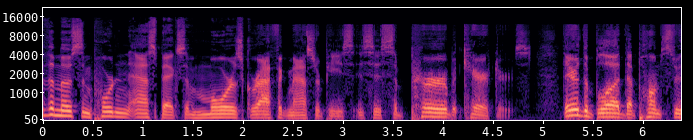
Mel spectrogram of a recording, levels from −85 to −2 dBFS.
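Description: A speech recording whose top end suddenly thins at 2.13 s and stays that way to the end: the treble above about 12.1 kHz vanishes and the sound takes on a grainy quality, with no gap at the switch. It is an adaptive stream at a lower bitrate. The player dropped to a cheaper encoding, consistent with Opus stepping down from 64 to 16 kbit/s as the connection slowed.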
